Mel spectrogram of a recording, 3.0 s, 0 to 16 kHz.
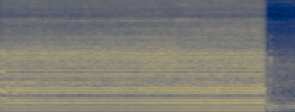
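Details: Poulan Pro 16-inch bar 35cc two-stroke chainsaw, 40:1 fuel mix, after a no-start fixed by refitting the choke and main throttle cable: high, steady buzz held evenly for a couple of seconds before cutting off; starts and runs cleanly.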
